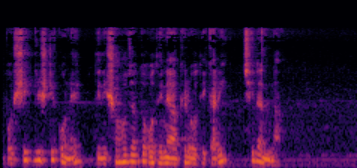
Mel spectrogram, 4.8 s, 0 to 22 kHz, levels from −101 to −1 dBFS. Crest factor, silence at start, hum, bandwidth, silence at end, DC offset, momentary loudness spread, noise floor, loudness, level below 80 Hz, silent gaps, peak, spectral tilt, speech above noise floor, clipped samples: 18 dB; 0.1 s; none; 11.5 kHz; 1.05 s; under 0.1%; 5 LU; -69 dBFS; -40 LUFS; -68 dBFS; none; -22 dBFS; -4.5 dB/octave; 29 dB; under 0.1%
